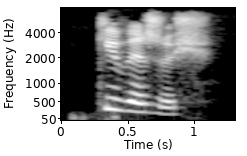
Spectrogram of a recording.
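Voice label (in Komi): "ки вежысь", Komi, female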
